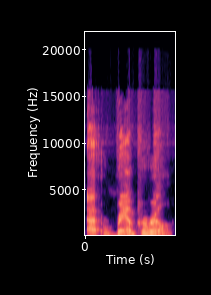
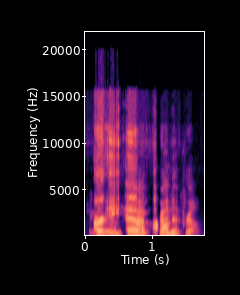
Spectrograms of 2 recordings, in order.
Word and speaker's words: Ramipril: And they are taking Rampril, Ramipril. Yes. So see, you even know the mispronunciation and where to go.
